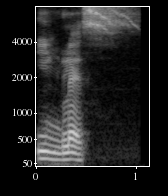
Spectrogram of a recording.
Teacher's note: A little bit of accent in the last syllable, in the last part, in the inglés.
